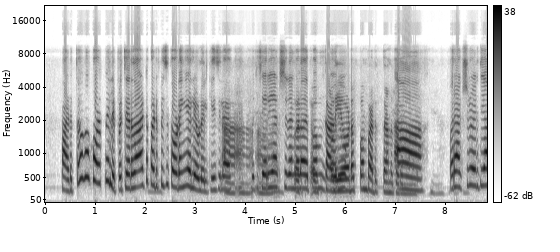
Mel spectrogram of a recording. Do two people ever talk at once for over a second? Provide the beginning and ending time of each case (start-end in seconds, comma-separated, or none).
4.3-5.9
